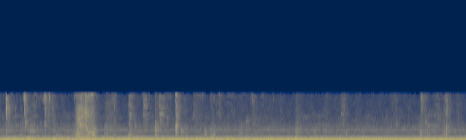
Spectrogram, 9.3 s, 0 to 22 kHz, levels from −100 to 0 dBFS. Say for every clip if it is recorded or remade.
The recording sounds recorded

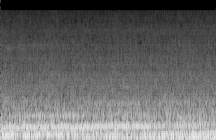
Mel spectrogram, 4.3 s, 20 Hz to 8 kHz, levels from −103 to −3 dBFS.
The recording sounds remade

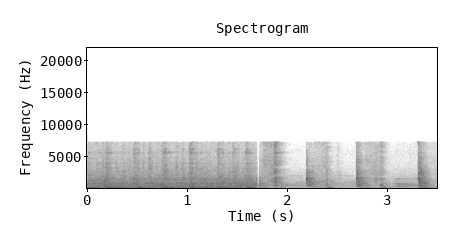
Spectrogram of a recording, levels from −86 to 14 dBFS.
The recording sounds recorded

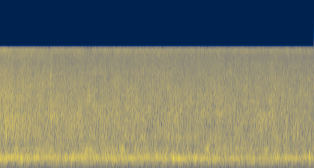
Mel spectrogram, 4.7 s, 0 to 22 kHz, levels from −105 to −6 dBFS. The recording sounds remade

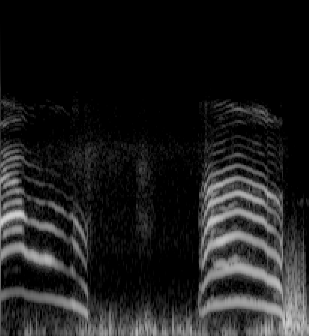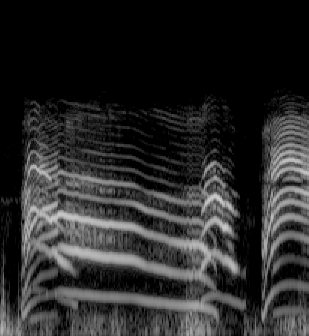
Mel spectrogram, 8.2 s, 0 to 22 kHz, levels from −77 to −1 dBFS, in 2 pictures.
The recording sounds recorded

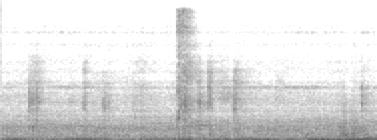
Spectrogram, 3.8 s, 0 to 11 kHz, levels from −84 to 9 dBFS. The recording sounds remade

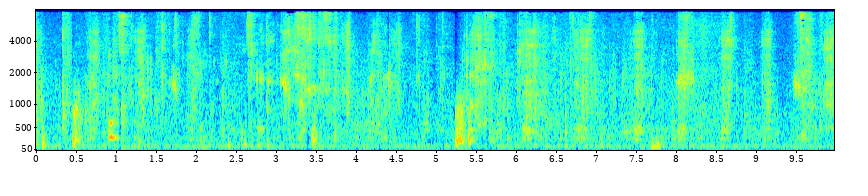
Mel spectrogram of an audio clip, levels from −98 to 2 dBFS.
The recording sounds recorded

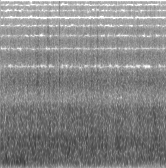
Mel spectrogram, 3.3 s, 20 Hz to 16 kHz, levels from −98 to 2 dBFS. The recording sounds recorded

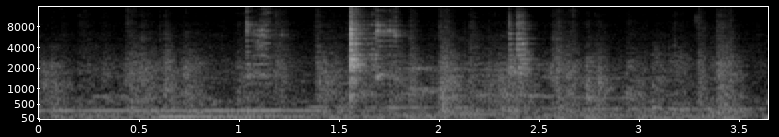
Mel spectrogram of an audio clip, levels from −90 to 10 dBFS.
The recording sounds recorded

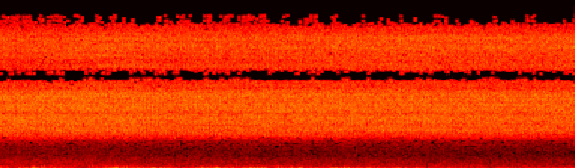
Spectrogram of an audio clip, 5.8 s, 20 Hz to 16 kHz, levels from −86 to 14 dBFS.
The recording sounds recorded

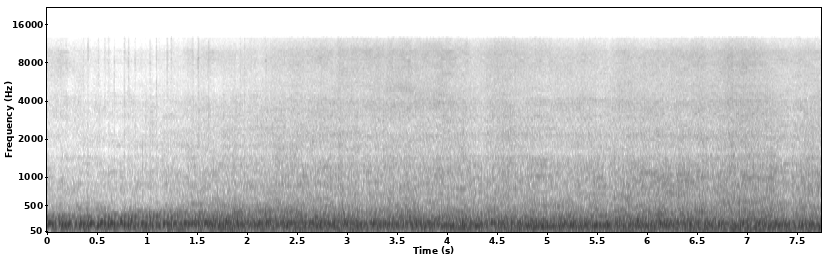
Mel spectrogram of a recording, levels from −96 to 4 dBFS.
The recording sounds remade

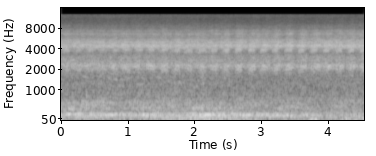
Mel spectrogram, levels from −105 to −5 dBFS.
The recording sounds remade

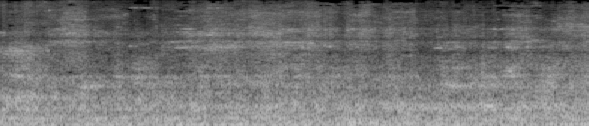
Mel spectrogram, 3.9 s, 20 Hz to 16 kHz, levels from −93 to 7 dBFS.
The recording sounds recorded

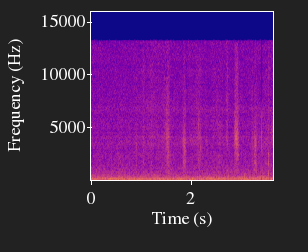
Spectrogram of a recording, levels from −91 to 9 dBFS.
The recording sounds remade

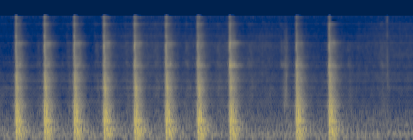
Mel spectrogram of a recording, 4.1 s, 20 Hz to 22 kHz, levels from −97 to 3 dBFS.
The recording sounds remade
